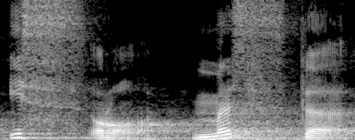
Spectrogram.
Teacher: pastikan huruf sin yang kita matikan itu kita tidak lantunkan.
